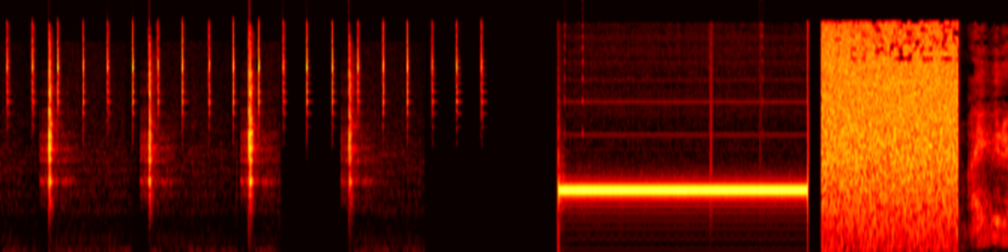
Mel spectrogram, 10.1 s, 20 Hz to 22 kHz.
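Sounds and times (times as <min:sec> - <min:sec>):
steady test tone beep: 0:05.6 - 0:08.1.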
